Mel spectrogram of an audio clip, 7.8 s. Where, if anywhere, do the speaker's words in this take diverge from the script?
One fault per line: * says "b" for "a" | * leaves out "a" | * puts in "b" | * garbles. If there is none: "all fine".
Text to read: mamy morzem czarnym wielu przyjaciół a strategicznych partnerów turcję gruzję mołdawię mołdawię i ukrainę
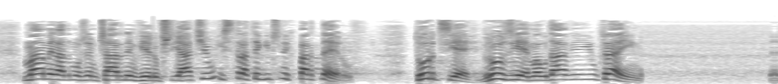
* puts in "nad"
* says "i" for "a"
* leaves out "mołdawię"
